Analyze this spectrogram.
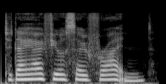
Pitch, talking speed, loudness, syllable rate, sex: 215 Hz, 180 wpm, -17 LUFS, 5.2 syllables/s, female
